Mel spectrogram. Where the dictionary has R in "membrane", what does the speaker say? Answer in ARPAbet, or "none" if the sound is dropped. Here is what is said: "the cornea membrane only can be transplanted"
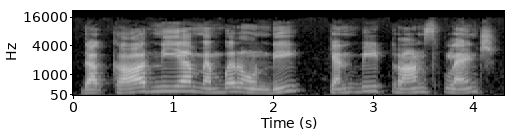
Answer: none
